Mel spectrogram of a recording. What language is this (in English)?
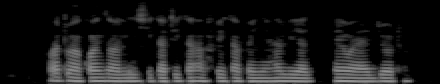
Swahili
